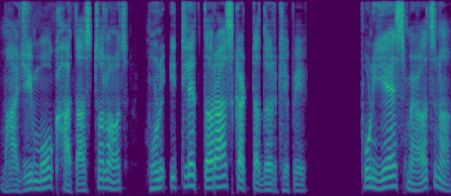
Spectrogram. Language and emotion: Goan Konkani, sad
